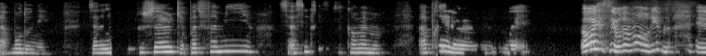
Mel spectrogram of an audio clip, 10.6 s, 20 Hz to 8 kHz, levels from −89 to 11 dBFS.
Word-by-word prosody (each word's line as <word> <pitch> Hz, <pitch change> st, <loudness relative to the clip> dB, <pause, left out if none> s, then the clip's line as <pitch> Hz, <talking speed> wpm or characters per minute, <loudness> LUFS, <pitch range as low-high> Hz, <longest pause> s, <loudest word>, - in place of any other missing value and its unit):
abandonné. 195 Hz, -4 st, -5 dB, 0.6 s
C'est 200 Hz, -, -7 dB
un -, -, -3 dB
animal 205 Hz, +1 st, +1 dB, 0.2 s
qui 410 Hz, -, -20 dB
est 405 Hz, -, -21 dB
tout 230 Hz, -, -6 dB
seul, 255 Hz, +3 st, +3 dB
qui 225 Hz, -6 st, -6 dB
a -, -, -10 dB
pas 225 Hz, +2 st, -3 dB
de -, -, -10 dB
famille. 275 Hz, +4 st, -1 dB, 0.4 s
C'est -, -, -12 dB
assez 210 Hz, +5 st, -3 dB
triste 260 Hz, -, -18 dB
quand 220 Hz, -1 st, -5 dB
même. 215 Hz, -2 st, -2 dB, 0.6 s
Après, 215 Hz, +7 st, -4 dB
heu 215 Hz, -8 st, +3 dB, 0.5 s
ouais. 210 Hz, +5 st, -5 dB, 0.8 s
Ouais, 385 Hz, +8 st, +8 dB
c'est 330 Hz, -3 st, +3 dB
vraiment 320 Hz, +5 st, +2 dB
horrible, 290 Hz, -4 st, 0 dB, 0.4 s
et 240 Hz, -1 st, +1 dB
245 Hz, 145 wpm, -20 LUFS, 215-290 Hz, 0.8 s, Ouais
